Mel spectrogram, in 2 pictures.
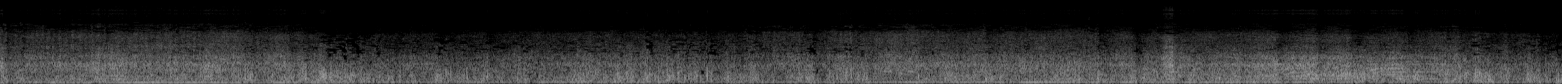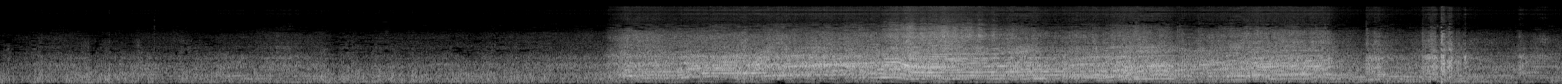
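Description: A first-generation Ford Mustang and a classic Ford pickup running at idle side by side on a drag strip's start line. About two-thirds of the way through they launch at full throttle, a sudden much louder engine noise whose pitch climbs and falls as the cars pull away.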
